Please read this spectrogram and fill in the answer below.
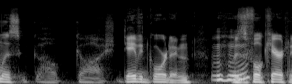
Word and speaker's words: Gordo: So I pronounced it Gordon. I thought it was Gordon. Gordo. Well, that's his like nickname.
